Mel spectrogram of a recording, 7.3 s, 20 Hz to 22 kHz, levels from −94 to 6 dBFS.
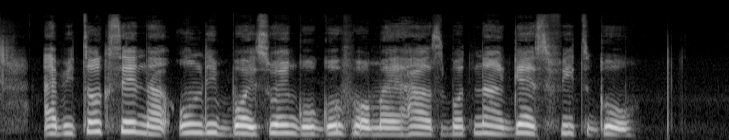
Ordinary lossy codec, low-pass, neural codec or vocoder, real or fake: MP3, 96 kbps; 14.4 kHz; vocoder, 44.1 kHz, 128 mel bands, Pupu-Vocoder; fake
